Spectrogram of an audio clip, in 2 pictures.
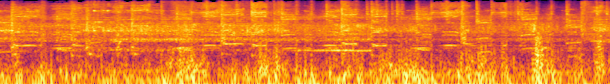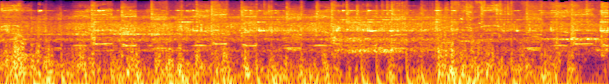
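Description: Wind buffeting the camera microphone on a fast bicycle descent, a steady low rush, with music playing over it.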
